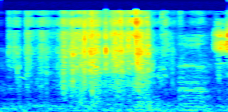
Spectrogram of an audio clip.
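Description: Plastic packaging around a steel wool pad crinkling as it is handled and dropped back among other bagged pads, loudest for about a second in the middle.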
